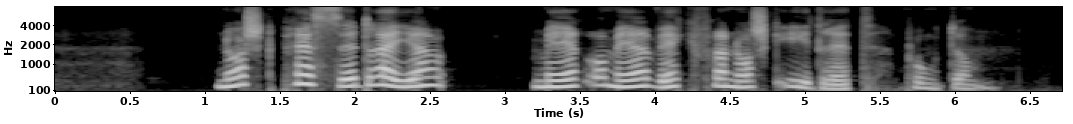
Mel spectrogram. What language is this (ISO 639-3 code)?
nor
